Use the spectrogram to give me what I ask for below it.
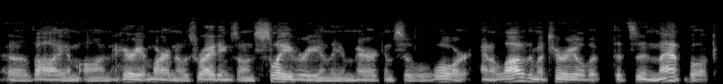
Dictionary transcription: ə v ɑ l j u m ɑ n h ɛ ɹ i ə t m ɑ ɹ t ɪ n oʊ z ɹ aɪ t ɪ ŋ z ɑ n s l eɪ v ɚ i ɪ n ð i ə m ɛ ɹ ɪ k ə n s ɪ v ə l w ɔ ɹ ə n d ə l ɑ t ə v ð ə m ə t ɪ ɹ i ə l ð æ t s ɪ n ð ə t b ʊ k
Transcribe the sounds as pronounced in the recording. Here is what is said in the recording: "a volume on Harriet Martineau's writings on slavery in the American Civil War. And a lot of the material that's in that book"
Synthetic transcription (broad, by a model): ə v ɑ l j u m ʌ n h ɛ ɹ i ə t m ɑ ɹ t n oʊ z ɹ aɪ t ɪ ŋ z n s l eɪ v ɚ i ɪ n ð i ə m ɛ ɹ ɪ k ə n s ɪ v l w ɔ ɹ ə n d ə l ɑ t ə v ð ə m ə t ɪ ɹ i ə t ð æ t s ɪ n ð ə t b ʊ k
